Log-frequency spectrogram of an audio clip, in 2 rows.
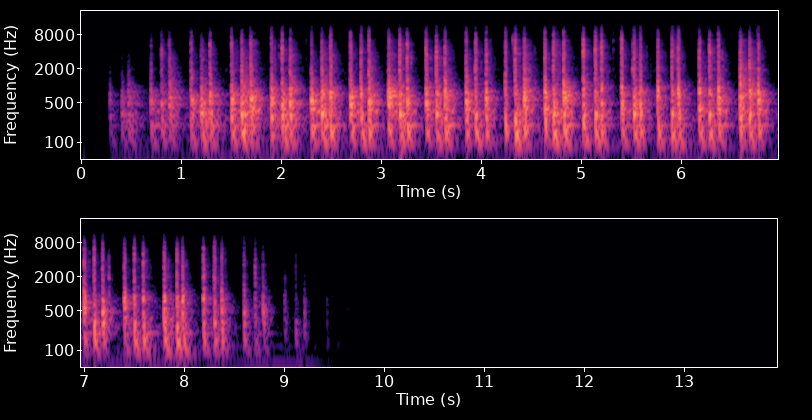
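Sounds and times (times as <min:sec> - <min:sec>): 
horse galloping at full speed: 0:00.3 - 0:09.4.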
